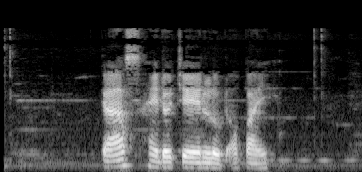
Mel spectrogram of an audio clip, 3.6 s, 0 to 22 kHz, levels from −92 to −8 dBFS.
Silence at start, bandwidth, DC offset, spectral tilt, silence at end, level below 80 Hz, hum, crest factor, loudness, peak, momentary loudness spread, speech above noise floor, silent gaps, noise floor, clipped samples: 1 s; 11.5 kHz; under 0.1%; -4 dB/octave; 0.95 s; -60 dBFS; none; 18 dB; -17 LUFS; -2 dBFS; 8 LU; 36 dB; none; -53 dBFS; under 0.1%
